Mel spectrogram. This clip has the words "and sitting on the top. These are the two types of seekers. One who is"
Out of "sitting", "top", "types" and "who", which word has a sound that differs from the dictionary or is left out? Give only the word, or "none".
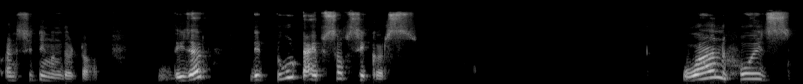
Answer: none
